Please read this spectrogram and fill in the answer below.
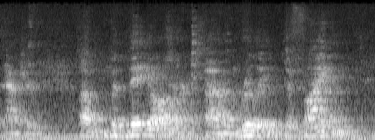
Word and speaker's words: Azure: Amazon Web Services, Microsoft Windows, Azure, which is the worst brand in the world because everybody says it incorrectly. You got Azure, but trust me, it is Azure.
